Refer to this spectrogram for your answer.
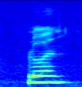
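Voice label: "lun", first tone, chinese pinyin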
